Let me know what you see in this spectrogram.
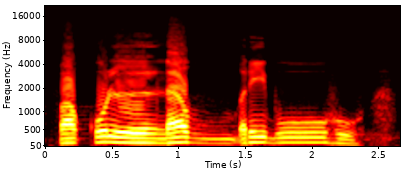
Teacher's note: huruf dot itu kan makhrajnya sisi lidah kita bertemu dengan gigi geraham atas. Maka dan pangkal lidah kita angkat.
